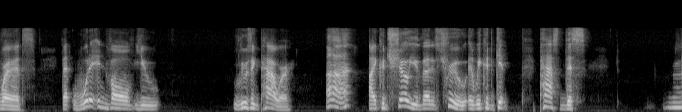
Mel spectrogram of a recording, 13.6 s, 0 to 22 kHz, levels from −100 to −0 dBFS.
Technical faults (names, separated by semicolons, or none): none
